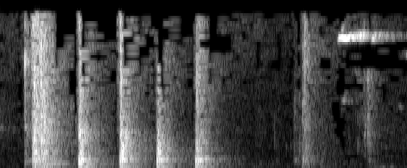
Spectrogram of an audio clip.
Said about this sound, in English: Y'all know what it means, don't you? I'm standing at the door knocking. If I'm standing at this door knocking, I'm doing something.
